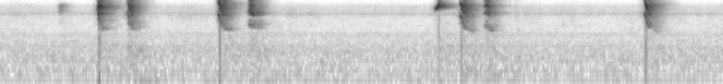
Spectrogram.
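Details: Female blue-black grassquit (tiziu) calling to encourage a male to sing: sharp, high, clicking chips, mostly in quick doublets or triplets, separated by pauses of about one to one and a half seconds. The background is quiet.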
